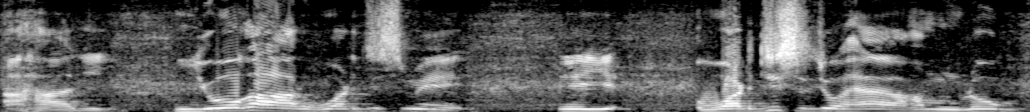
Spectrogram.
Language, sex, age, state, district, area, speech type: Urdu, male, 60+, Bihar, Darbhanga, rural, spontaneous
